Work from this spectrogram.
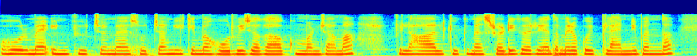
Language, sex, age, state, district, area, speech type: Punjabi, female, 18-30, Punjab, Shaheed Bhagat Singh Nagar, urban, spontaneous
